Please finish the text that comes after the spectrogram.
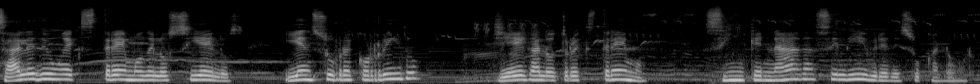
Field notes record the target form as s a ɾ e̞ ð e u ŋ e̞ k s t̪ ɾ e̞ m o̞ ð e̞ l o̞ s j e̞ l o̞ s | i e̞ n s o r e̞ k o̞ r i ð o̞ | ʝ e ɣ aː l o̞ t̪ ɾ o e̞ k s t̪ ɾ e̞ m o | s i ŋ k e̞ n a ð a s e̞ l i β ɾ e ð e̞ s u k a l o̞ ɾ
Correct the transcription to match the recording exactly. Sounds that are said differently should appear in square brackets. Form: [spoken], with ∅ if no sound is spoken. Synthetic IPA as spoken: s a [l] e̞ ð e u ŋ e̞ k s t̪ ɾ e̞ m o̞ ð e̞ l o̞ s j e̞ l o̞ s | i e̞ n s [u] r e̞ k o̞ r i ð o̞ | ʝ e ɣ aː l o̞ t̪ ɾ o e̞ k s t̪ ɾ e̞ m o | s i ŋ k e̞ n a ð a s e̞ l i β ɾ e ð e̞ s u k a l o̞ ɾ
